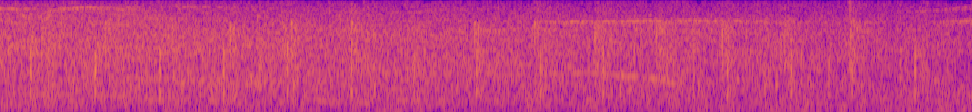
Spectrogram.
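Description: Sustained standing ovation from a large crowd at an ANC gathering, applauding ANC campaign workers and volunteers after an election: a dense steady wash of clapping at even loudness throughout, with a few sharper individual claps standing out from the mass.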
